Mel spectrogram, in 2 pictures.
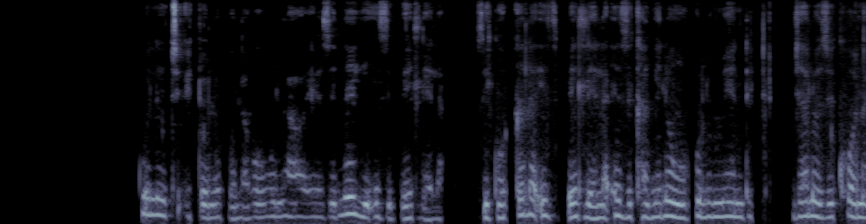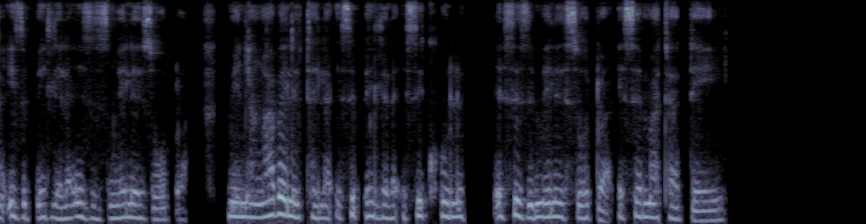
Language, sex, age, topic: North Ndebele, female, 36-49, health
